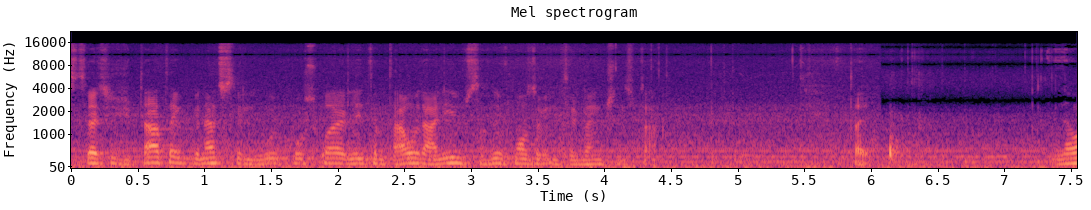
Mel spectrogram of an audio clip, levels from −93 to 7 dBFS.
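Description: Channel delay (comb filtering) runs from 6.07 s to the end at 7.55 s. One channel lags the other by roughly a fifth of a millisecond, so summing to mono cancels shared content in evenly spaced notches starting near 3 kHz, leaving the sound hollow and phasey.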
